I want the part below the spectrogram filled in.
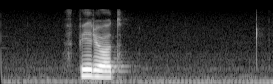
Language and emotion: Russian, neutral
